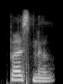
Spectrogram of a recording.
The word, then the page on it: personal: Indian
